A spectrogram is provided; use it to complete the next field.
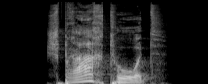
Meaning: language death
- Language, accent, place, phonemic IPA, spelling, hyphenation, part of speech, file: German, Germany, Berlin, /ˈʃpʁaːxˌtoːt/, Sprachtod, Sprach‧tod, noun, De-Sprachtod.ogg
